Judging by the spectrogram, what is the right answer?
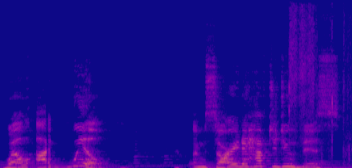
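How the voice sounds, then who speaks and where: A man's voice: sits high, sing-song, unhurried, bright, forceful tone, faint music behind, full character voice. A man playing a sinister husband with menacing politeness and false affection, in theatrical 1940s radio drama style.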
